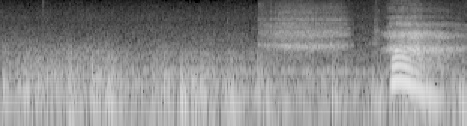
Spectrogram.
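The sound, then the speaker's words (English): Deep, rolling thunder rumbles and echoes steadily over a city, with a hiss like rain rising partway through and a brief, sharper descending tone near the end. No one speaks. “There is an echoing sound of thunder that rolls over the city, and the vision fades.”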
